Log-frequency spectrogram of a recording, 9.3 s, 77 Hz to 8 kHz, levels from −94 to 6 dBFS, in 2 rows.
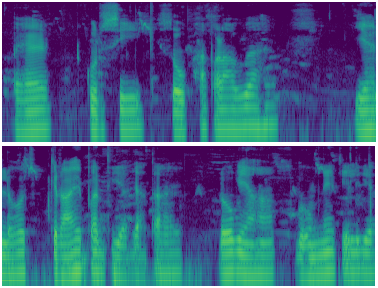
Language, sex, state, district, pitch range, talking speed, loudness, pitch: Hindi, male, Uttar Pradesh, Jalaun, 105-115 Hz, 115 wpm, -28 LUFS, 110 Hz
